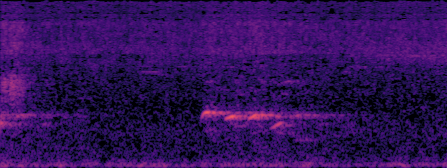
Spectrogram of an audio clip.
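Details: Indian cuckoo (Cuculus micropterus) on Cheonmasan mountain in Incheon, Korea, calling at the end of spring. A single faint four-note whistled phrase, falling slightly at the end, over quiet low background rumble.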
